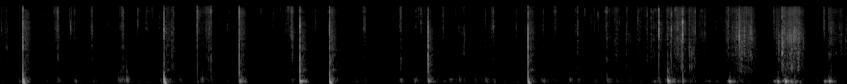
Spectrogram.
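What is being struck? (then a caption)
Plastic bubble wrap sheet. A flat sheet of clear plastic bubble wrap with hollow air-filled bubbles is popped by fingertips pressing and pinching. The result is a rapid, irregular string of sharp, bright pops and crackles with a soft crinkling of plastic between them. The pops grow denser and more clustered toward the end.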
